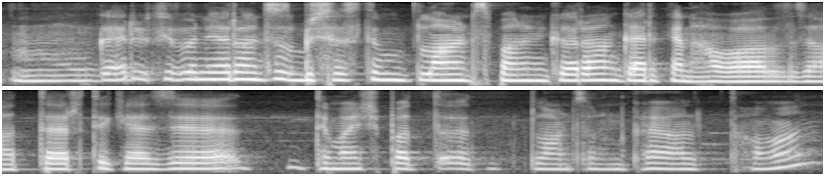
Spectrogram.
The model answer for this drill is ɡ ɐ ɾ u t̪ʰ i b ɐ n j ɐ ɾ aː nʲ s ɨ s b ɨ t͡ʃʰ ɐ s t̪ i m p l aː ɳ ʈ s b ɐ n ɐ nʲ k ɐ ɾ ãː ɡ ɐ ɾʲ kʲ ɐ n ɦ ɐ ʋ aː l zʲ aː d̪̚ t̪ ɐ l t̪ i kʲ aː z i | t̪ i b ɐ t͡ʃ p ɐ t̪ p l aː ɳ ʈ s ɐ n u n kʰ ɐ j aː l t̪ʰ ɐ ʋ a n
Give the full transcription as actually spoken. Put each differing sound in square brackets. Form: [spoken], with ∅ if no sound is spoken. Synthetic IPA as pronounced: ɡ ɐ ɾ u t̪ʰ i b ɐ n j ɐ ɾ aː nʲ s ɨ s b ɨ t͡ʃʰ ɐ s t̪ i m p l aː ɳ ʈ s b ɐ n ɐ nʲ k ɐ ɾ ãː ɡ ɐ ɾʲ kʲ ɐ n ɦ ɐ ʋ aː l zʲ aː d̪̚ t̪ ɐ [ɾ] t̪ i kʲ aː z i | t̪ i [m] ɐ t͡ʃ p ɐ t̪ p l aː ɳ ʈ s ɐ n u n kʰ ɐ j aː l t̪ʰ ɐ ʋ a n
